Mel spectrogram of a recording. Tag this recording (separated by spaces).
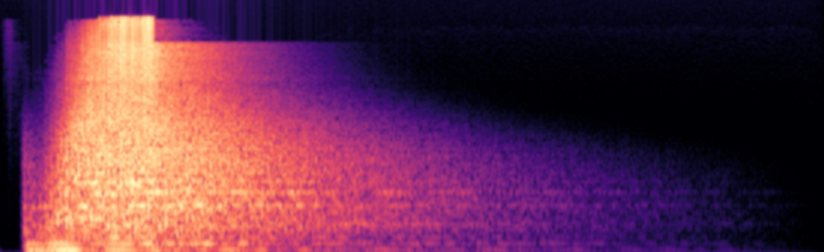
cinematic dark dramatic film movie scary sci-fi sfx sound-design synth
